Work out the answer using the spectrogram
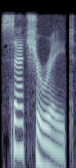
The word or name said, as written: saturate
